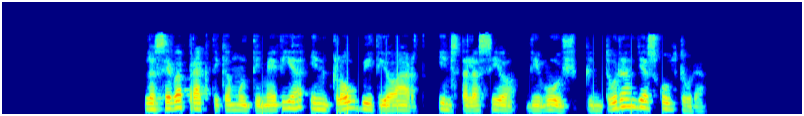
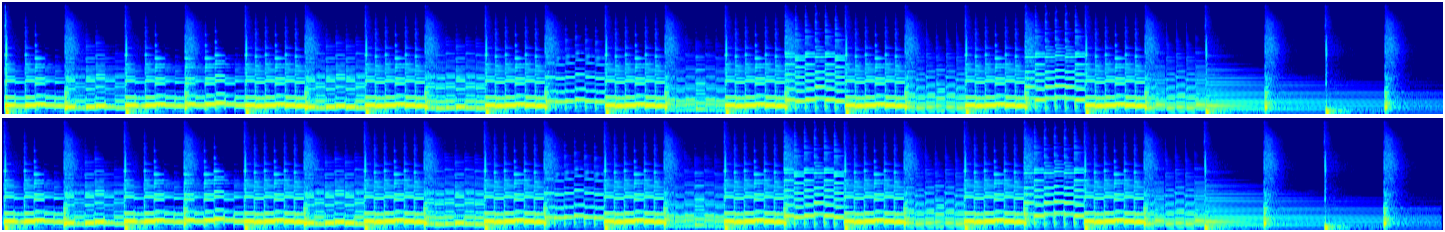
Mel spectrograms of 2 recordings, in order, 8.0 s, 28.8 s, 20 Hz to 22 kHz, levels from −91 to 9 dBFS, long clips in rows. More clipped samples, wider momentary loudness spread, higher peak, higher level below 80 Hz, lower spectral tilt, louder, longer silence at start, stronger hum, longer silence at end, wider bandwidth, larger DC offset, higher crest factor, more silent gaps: neither; about the same, 11 LU vs 10 LU; first, -10 dBFS vs -16 dBFS; second, -64 dBFS vs -52 dBFS; second, -5 dB/octave vs -6.5 dB/octave; first, -29 LUFS vs -35 LUFS; first, 1.45 s vs 0.05 s; neither; first, 1 s vs 0.35 s; second, 8.4 kHz vs 15 kHz; neither; about the same, 20 dB vs 18 dB; first, 4.24-4.35 s, 5.16-5.24 s, 5.76-5.84 s vs none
